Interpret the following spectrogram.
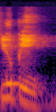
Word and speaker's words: Kewpie: That was one of the So, yeah, Vienna Beef hot dog, panko, the Kewpie Kewpie How do you pronounce it? Kewpie sauce? Kewpie.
